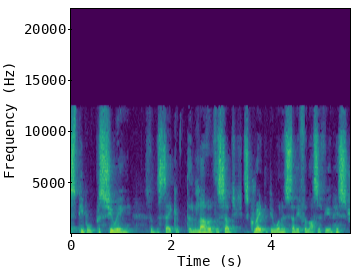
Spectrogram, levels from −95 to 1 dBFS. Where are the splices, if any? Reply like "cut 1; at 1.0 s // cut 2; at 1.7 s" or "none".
cut 1; at 1.5 s // cut 2; at 3.4 s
